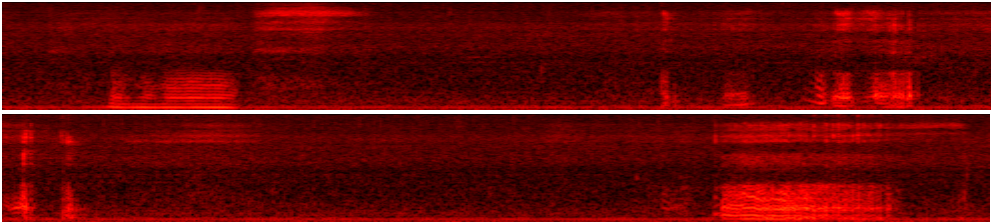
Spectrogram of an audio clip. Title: snoring in my office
